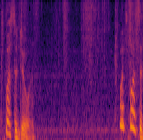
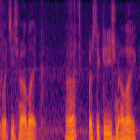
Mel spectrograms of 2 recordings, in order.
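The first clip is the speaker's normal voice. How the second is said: ordinary delivery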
